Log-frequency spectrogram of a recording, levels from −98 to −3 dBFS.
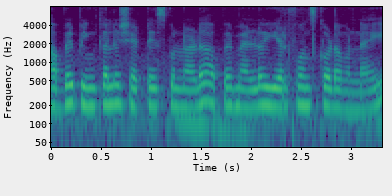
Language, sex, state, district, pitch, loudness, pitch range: Telugu, female, Andhra Pradesh, Visakhapatnam, 195 Hz, -39 LUFS, 185-205 Hz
